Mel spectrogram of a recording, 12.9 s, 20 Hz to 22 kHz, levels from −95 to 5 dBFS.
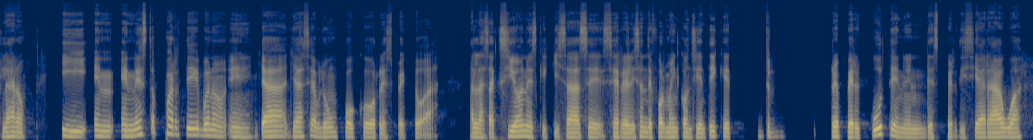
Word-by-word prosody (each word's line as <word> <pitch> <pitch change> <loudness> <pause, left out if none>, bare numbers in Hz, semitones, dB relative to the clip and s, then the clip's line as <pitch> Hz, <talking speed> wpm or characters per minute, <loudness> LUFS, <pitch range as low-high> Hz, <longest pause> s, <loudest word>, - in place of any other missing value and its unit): Claro, 130 -1 0 0.4
y 145 -4 0
en 145 -2 0
en 155 0 +1
esta 190 +2 0
parte 185 -4 0
bueno, 160 -5 +1
eh, 125 -2 -3
ya 145 +1 +5
ya 135 -1 0
se 150 - -4
habló 130 -2 0
un 130 +1 -2
poco 125 -1 0
respecto 110 -2 -5
a - - -5 0.4
a - - 0
las 120 -1 0
acciones 140 +2 +1
que, - - -9
quizás, 120 0 0
se 125 -3 -1
se 125 - -1
realizan 115 +2 +1
de 125 - +1
forma 130 0 +2
inconsciente, 120 0 -1
y - - -3
que 125 -3 -3 0.4
tu 130 -2 -7 0.7
repercuten 135 - +3
en 115 -1 -2
desperdiciar 120 +1 -2
agua 125 +1 +4
130 Hz, 160 wpm, -25 LUFS, 120-145 Hz, 0.7 s, ya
